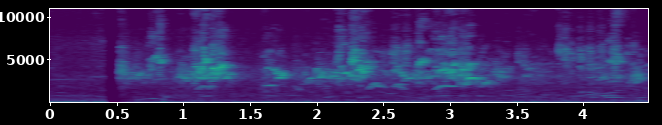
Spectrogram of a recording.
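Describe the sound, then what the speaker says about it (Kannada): Birds chirp and call at a hill-view resort, a busy mix of bright tweets and calls that runs almost continuously after a brief gap at the start, fairly close, with no one talking. "ಗೈಸ್ ಇಲ್ಲಿ ಬರ್ಡ್ಸ್ ಎಲ್ಲ ಇದೆ ನೋಡಿ."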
